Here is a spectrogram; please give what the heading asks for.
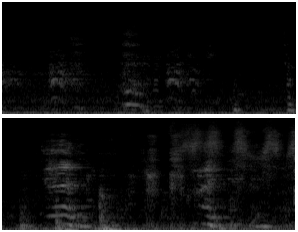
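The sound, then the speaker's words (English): Crows cawing several times, harsh rough calls coming through quietly, mixed with people talking. “Cause you know the crows and the vultures are gonna come.”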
